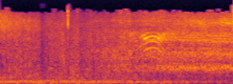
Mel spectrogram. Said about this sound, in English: The sound of a massive explosion unleashed to a global TV audience watching France play Germany left nobody in any doubt.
